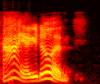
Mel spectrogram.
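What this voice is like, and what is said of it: Stereotypical nerd voice. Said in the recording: “I have the standard nerd voice”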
